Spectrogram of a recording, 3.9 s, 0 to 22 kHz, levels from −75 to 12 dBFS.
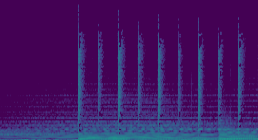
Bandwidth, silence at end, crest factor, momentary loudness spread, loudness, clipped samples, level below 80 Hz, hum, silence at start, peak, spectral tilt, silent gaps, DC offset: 19 kHz; 0 s; 20 dB; 12 LU; -34 LUFS; under 0.1%; -44 dBFS; none; 0 s; -14 dBFS; -2.5 dB/octave; none; under 0.1%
